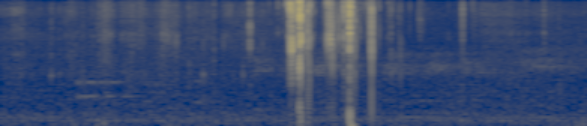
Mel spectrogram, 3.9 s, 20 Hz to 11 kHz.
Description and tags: Cracking Tamarand
Cracking a tamarand shell.
abstract, syracuse, FND112-ASHLIFIORINI-ABSTRACTION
